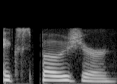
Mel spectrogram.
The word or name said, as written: exposure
